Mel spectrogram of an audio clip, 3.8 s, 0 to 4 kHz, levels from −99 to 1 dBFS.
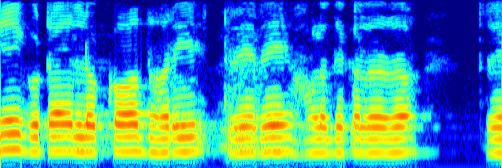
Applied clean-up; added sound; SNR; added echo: none; none; none; none.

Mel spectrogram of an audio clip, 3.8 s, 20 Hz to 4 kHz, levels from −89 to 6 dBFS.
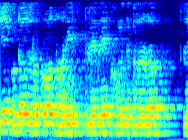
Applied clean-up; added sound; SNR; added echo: none; none; none; reverberation time 1.0 s.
